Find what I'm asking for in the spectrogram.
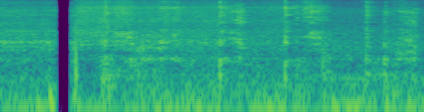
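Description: Spice paste fries with a splash of water in a pan, a constant crackling sizzle broken by repeated scraping stirs and one brief cut-out, fairly close.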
